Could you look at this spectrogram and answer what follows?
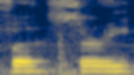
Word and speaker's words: Fazuri: It's Fazuri, not Fazuri. It's Fazuri.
